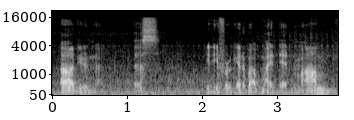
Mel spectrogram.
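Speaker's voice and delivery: low, soft, bitter disbelief; hurt friend. Acted. Bereaved friend to drunk girl, low hurt reproach. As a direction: keep it quiet and wounded.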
